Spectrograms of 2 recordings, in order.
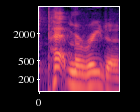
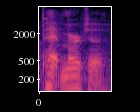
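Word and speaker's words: Pat Morita: And I know I said it's Pat Marita, not Pat Merta.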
